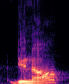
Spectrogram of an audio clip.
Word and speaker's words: Deneault: we're speaking with the eso drummer uh dunal today is that how you pronounce the name your name you got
